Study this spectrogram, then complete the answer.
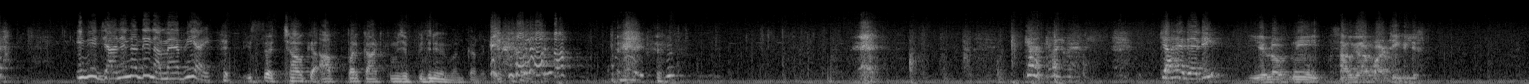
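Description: A young woman talks brightly and with animation.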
